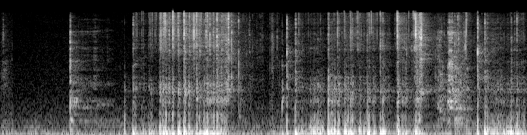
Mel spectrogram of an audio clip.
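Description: A solid oval bar of soap, painted black with a green interior and held in the hand, is shaved with a utility knife blade. It makes crisp, uneven scraping and cutting strokes with crackly, crunchy detail. A denser run of shaving comes near the middle, then irregular quick scrapes follow.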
